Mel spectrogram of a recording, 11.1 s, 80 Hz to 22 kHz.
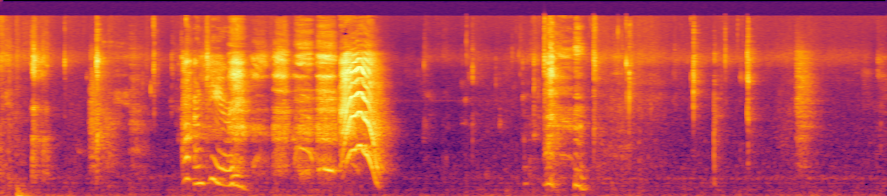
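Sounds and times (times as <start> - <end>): girl's high-pitched squeal: 4.2 - 5.0.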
